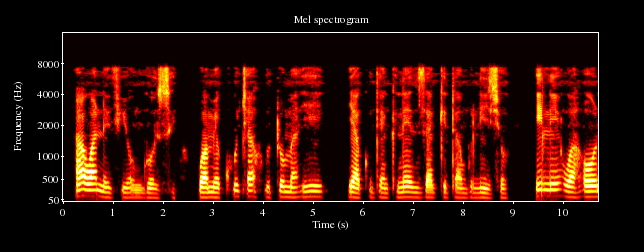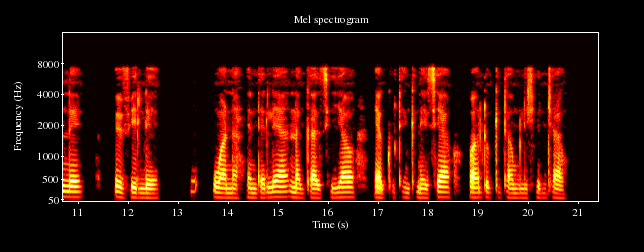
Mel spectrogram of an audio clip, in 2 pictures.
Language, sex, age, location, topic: Swahili, male, 25-35, Nakuru, government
